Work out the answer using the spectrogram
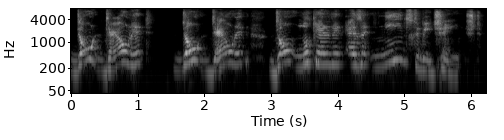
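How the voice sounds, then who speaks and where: A man's voice: very high-pitched, big pitch swings, takes it slowly, husky, highs cut off. A man hosting his own radio show, giving an emphatic motivational talk to listeners, repeating key phrases and checking in with "okay?". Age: adult with a son. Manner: emphatic, repetitive, talks straight to listeners. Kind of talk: motivational monologue.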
